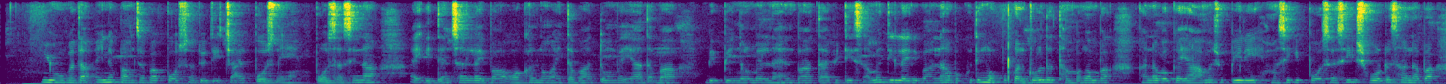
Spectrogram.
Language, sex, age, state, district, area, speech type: Manipuri, female, 30-45, Manipur, Bishnupur, rural, spontaneous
